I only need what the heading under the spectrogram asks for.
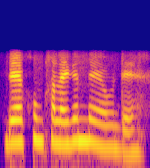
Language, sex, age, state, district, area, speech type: Bodo, female, 30-45, Assam, Chirang, urban, conversation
